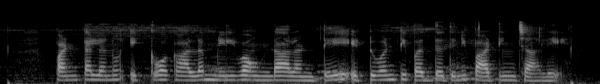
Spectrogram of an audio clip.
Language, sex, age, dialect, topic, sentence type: Telugu, female, 18-24, Telangana, agriculture, question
